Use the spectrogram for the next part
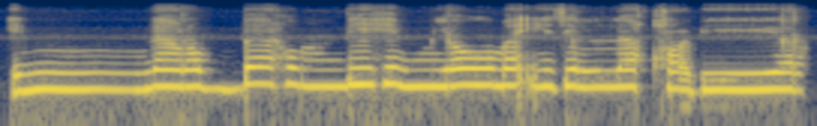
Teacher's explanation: cara membacanya harus samar-samar di bibir dan didengungkan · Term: Ikhfa Syafawi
